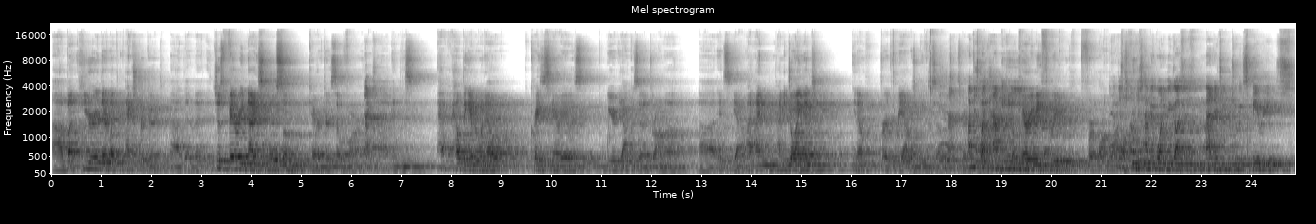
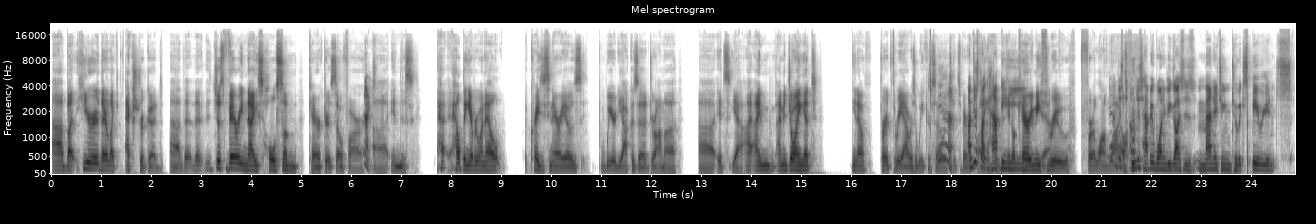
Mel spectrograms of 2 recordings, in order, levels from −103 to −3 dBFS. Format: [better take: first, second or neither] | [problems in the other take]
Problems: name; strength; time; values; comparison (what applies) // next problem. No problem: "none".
second | room echo; noticeable; dies away in 2.2 s // off-mic speech; somewhat distant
